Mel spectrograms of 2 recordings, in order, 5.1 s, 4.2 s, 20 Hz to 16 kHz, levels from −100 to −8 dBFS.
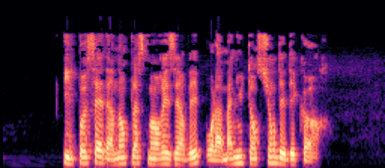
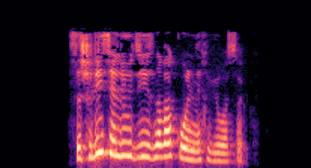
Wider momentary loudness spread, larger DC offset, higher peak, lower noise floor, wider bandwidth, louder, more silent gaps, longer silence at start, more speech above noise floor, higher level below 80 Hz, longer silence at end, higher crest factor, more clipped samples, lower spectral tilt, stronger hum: second, 5 LU vs 12 LU; neither; about the same, 0 dBFS vs -2 dBFS; second, -80 dBFS vs under -90 dBFS; about the same, 8 kHz vs 8.2 kHz; about the same, -15 LUFS vs -16 LUFS; neither; about the same, 0.85 s vs 0.95 s; second, 66 dB vs over 75 dB; about the same, -58 dBFS vs -62 dBFS; about the same, 0.85 s vs 0.9 s; about the same, 16 dB vs 16 dB; neither; about the same, -5 dB/octave vs -4 dB/octave; neither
